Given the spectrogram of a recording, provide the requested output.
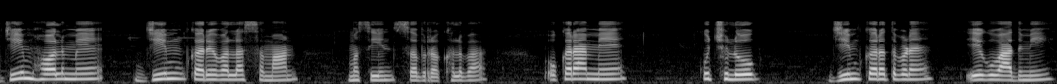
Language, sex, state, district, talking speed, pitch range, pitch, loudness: Bhojpuri, female, Jharkhand, Palamu, 115 wpm, 205-245 Hz, 230 Hz, -17 LUFS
